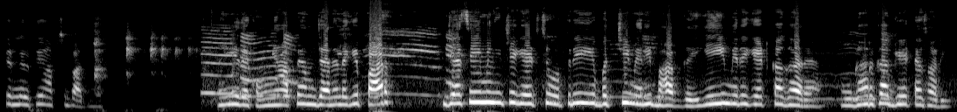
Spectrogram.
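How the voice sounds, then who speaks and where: Chatty high-voiced mother vlogging. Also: normal speed, darkish tone, slight background noise. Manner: chatty, homely, full of fillers like "theek hai". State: recovering from a sore throat. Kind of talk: casual family vlog narration.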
